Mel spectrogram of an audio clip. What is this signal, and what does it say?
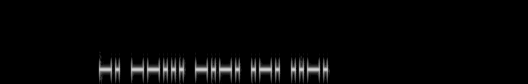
Morse code, heard as a keyed tone, about 31 wpm, 700 Hz. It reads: N7CRF
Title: USA Call Signs - 5 Characters - Repeated 3x - 30wpm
